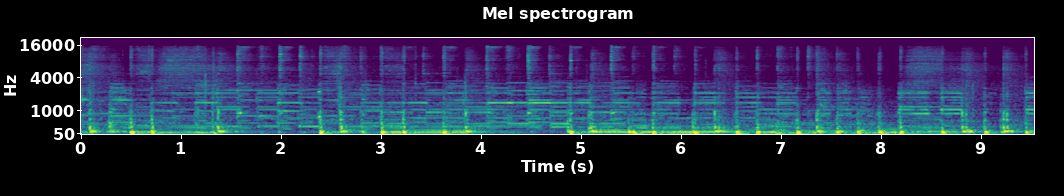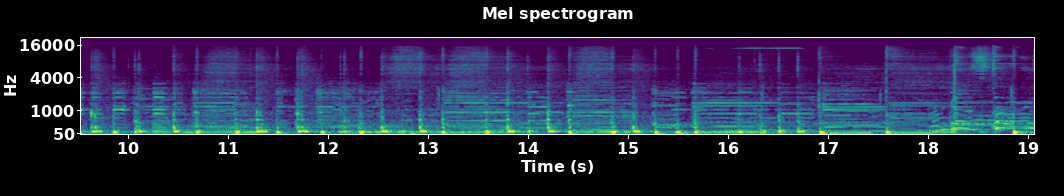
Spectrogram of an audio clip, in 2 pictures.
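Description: Live rock band playing an instrumental passage with no singing: a drum kit beating steadily under electric bass, electric guitar and keyboard.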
